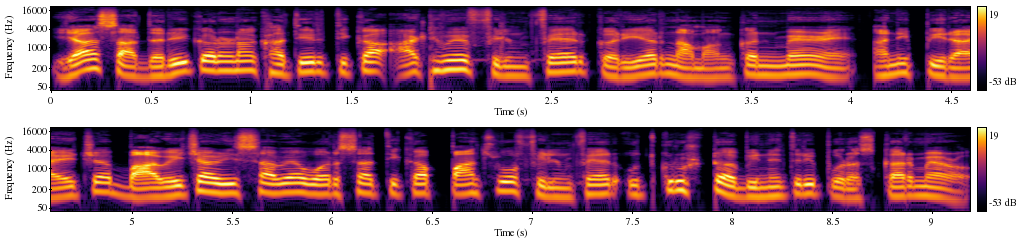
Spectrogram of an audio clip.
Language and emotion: Goan Konkani, neutral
